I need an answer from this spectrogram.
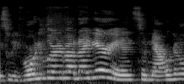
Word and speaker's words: cnidarians: And just like the cnidarians that we talked about, the C is silent.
